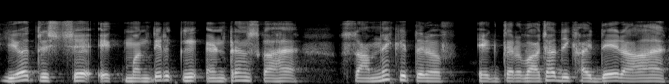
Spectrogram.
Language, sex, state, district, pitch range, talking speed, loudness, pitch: Hindi, male, Jharkhand, Garhwa, 145-170 Hz, 150 wpm, -17 LUFS, 155 Hz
